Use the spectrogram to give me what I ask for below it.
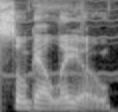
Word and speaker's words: Solgaleo: Pronunciation for Solgaleo. Solgaleo. This says Solgaleo.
